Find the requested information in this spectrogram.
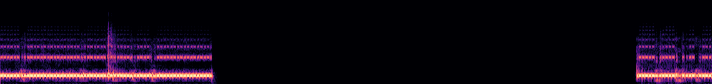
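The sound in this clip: Telephone ringing in two long, loud, steady tone bursts separated by a stretch of silence, with no voices.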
